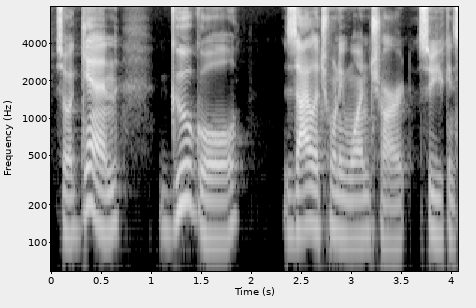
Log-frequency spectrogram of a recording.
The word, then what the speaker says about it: Xyla: By the way, for those of you who do want to Google this, a Zeiler 21 chart is spelled XYLA.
